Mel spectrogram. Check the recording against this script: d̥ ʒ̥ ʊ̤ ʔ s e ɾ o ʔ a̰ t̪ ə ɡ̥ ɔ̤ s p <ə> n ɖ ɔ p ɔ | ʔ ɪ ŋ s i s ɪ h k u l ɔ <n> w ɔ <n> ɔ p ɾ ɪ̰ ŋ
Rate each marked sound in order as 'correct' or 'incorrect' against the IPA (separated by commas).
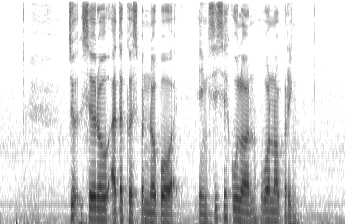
correct, correct, correct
